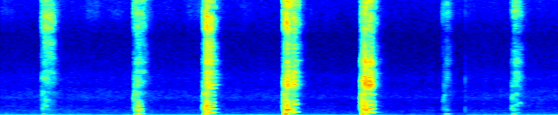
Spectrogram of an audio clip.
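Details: A coughing poodle gives a run of about seven short, harsh coughs in quick succession against a steady low hum; continued coughing can cause suffocation and unconsciousness.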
